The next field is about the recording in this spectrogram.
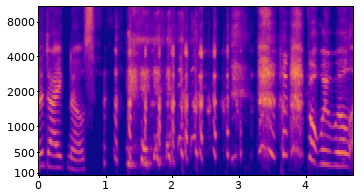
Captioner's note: laughing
